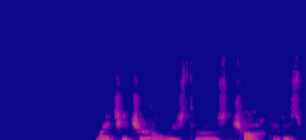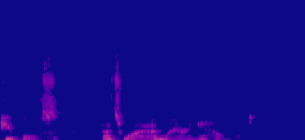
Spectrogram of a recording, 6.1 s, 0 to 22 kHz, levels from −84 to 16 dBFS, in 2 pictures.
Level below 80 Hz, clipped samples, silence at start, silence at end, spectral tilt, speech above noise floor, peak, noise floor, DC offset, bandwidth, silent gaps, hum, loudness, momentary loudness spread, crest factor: -80 dBFS; under 0.1%; 0.95 s; 0.55 s; -5 dB/octave; over 45 dB; -24 dBFS; under -90 dBFS; under 0.1%; 13.5 kHz; none; none; -44 LUFS; 18 LU; 22 dB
